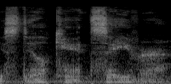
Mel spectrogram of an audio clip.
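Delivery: wispy, thin, airy, breathy whispered voice. Narrating a scene, voicing something that sounds like the baker, thin, breathy voice. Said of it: "out of it comes a thin, breathy voice".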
